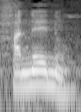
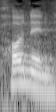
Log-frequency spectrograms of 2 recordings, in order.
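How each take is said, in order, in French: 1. La première voyelle se prononce comme a. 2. La première voyelle se prononce comme o. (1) "l'anerie qui consiste à dire hanenu" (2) "c'est honenu, c'est un kamatz katan"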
